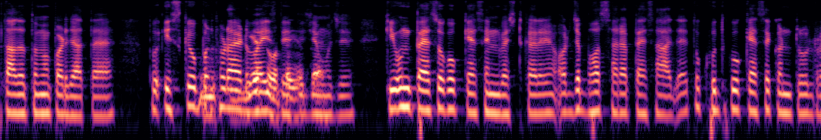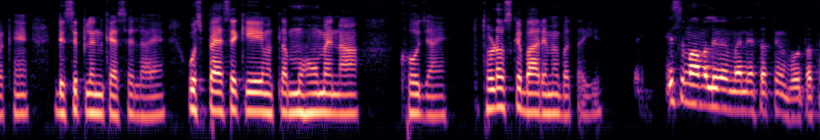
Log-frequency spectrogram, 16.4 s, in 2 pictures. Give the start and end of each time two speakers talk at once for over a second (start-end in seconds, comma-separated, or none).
2.0-3.3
